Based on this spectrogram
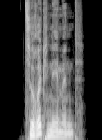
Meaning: present participle of zurücknehmen
- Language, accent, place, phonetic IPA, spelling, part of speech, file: German, Germany, Berlin, [t͡suˈʁʏkˌneːmənt], zurücknehmend, verb, De-zurücknehmend.ogg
